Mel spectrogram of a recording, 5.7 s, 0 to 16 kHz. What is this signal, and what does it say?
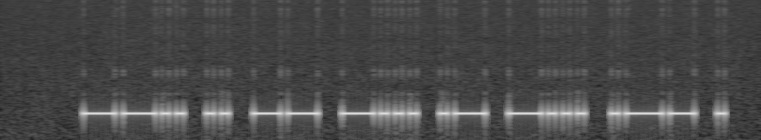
Morse code, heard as a keyed tone, hand-sent with a bug key, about 22 wpm, 590 Hz. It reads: ZIMBABWE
